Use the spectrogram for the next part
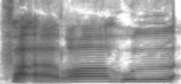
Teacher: Jadi lam itu diseret saja sedikit ya, jangan terlalu cepat perpindahannya agar lamnya tidak mantul. Jadi fa'arahul hul a ya, jadi dia diseret, jangan di hul a gitu. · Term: Lam sukun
